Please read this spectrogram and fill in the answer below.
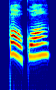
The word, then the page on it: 曝光: bào guāng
